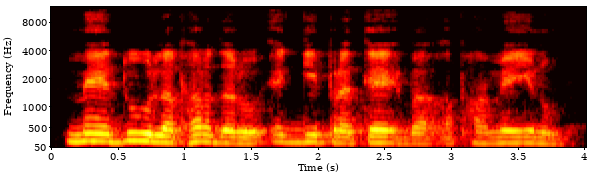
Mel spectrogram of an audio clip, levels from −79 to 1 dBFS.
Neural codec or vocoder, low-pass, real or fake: vocoder, 24 kHz, 100 mel bands, Vocos; 10.8 kHz; fake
